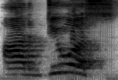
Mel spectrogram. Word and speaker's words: arduous: Instead of just asking me the meaning, arduous is the correct, authentic pronunciation.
